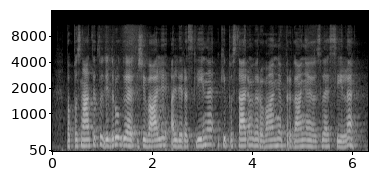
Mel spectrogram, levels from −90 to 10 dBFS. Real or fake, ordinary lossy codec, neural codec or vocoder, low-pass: fake; none; vocoder, 24 kHz, 100 mel bands, Vocos; 10.8 kHz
